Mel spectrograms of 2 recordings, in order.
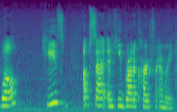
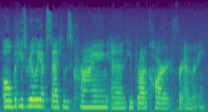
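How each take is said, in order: First: Louder, throw her words back at her; indignant mocking echo. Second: Said in the usual way. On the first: Mother mocking the teacher's excuse, indignant and loud. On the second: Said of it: "She goes".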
